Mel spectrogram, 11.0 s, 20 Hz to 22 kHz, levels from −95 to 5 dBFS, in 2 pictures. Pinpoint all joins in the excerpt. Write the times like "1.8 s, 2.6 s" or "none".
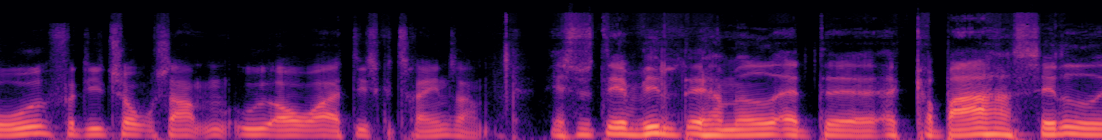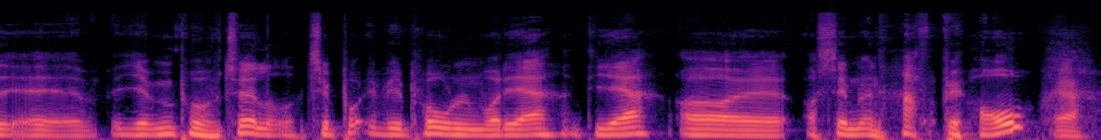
7.0 s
